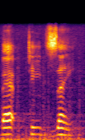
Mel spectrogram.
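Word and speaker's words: baptizein: Now, those two little strange words right there are pronounced it should be baptizo and baptizain.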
